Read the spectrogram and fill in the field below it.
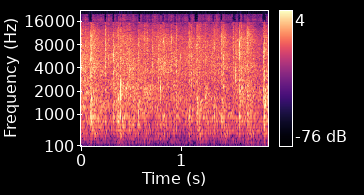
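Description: A church congregation claps to welcome a new member, a steady, dense patter of many hands filling the room, moderately loud and close, with no voices standing out.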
